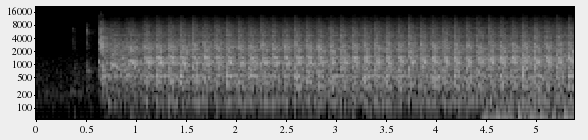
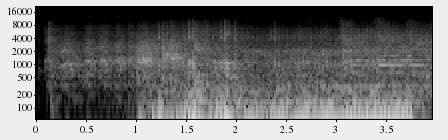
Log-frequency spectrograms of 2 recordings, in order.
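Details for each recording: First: Nissan Patrol diesel just fitted with an upgraded 11mm boost-compensated injector pump, primed: steady brisk cranking near three beats a second without catching, no fuel yet from injector lines; owner feared the timing was wrong; long crank, slow to start. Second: Nissan Patrol diesel on first start after the new 11mm boost-compensated injector pump was installed dry and bled: brief crank, catches quickly and settles into an even diesel idle, healthy, showing the pump timing is correct.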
